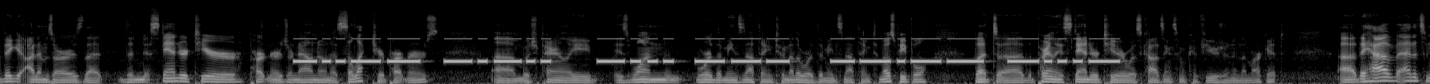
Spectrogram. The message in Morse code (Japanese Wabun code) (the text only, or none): ユキ ハレ アメ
